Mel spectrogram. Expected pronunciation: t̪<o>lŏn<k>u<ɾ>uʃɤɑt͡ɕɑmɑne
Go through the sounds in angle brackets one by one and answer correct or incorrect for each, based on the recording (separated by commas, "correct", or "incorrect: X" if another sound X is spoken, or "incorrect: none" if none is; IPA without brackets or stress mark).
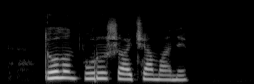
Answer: correct, incorrect: p, correct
